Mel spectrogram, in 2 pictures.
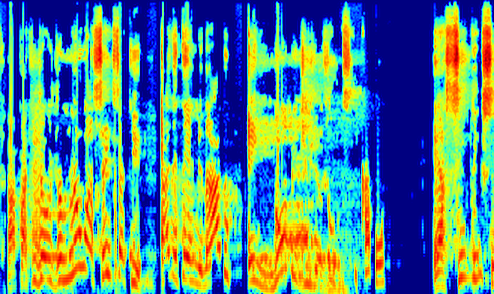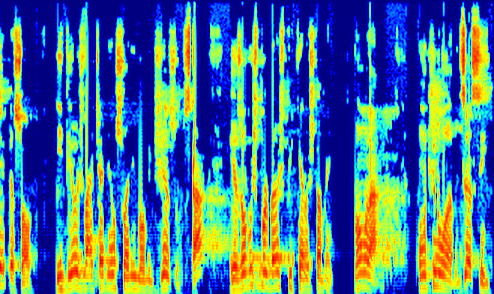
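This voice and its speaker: Animated pastor preaching. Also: male voice, fairly high pitch, breathy edge, rough recording. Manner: animated, acts out quoted voices, asks the audience questions. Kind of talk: sermon teaching.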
